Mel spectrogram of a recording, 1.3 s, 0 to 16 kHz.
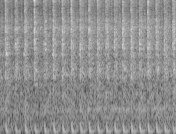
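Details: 2003 Murray riding mower running after its jammed starter was replaced: even, evenly spaced thumping at roughly fifteen beats a second with no misses or knocks, a healthy small mower engine.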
